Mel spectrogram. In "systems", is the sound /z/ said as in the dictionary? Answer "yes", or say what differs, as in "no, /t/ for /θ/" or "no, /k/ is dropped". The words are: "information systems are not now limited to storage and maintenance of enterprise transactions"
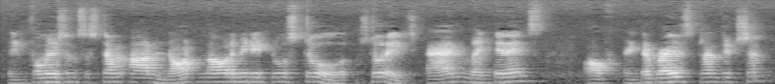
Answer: no, /z/ is dropped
